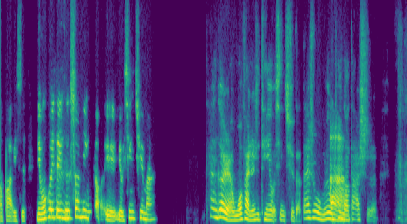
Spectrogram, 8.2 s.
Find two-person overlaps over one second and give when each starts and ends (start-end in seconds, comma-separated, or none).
none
